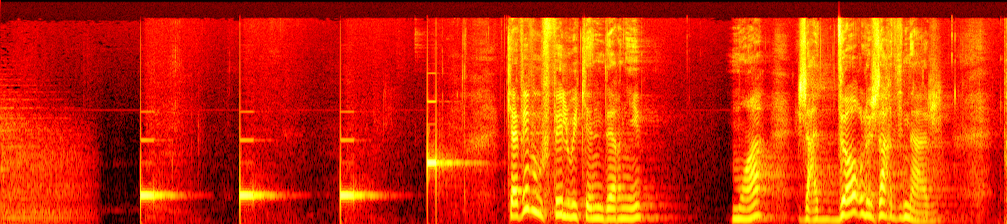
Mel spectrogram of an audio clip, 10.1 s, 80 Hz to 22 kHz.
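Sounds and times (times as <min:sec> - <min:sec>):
electronic countdown beeps: 0:01.4 - 0:04.7.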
